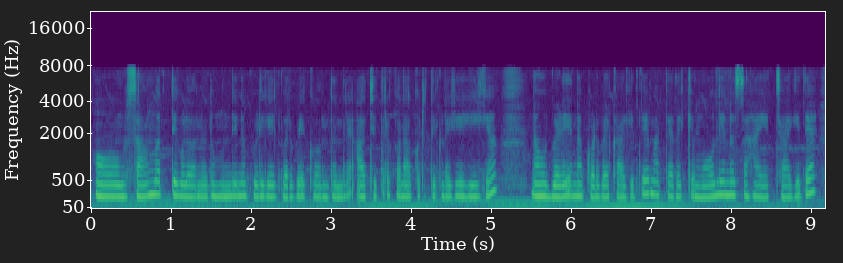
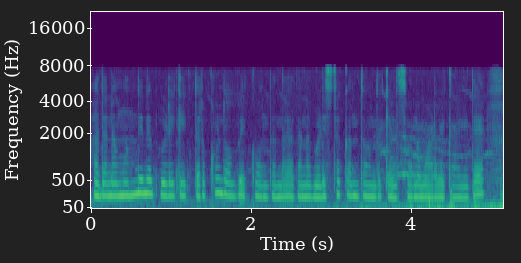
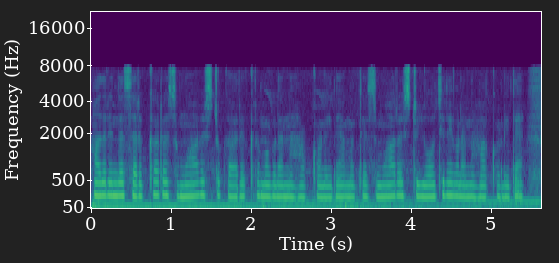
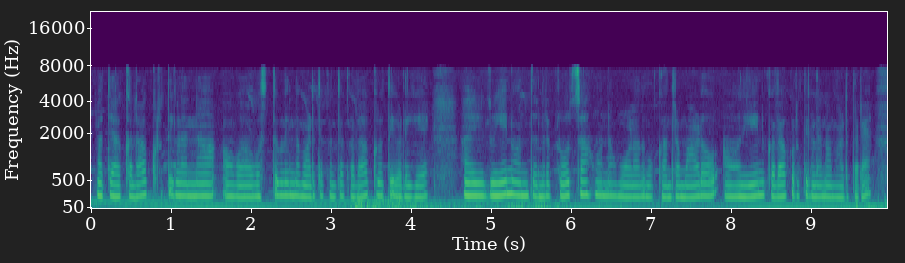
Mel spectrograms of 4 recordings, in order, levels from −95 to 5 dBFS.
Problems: none marked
